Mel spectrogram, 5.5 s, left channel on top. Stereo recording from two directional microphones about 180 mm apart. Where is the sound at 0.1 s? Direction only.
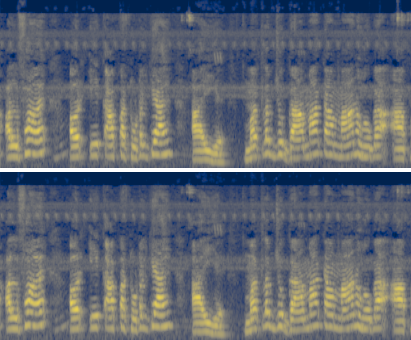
25° right (ahead or behind).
